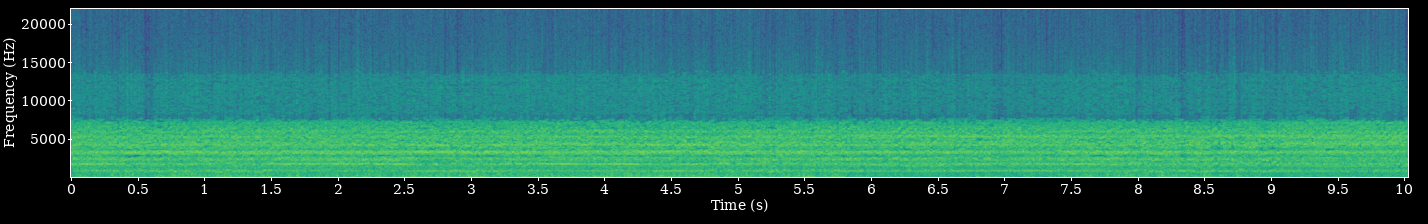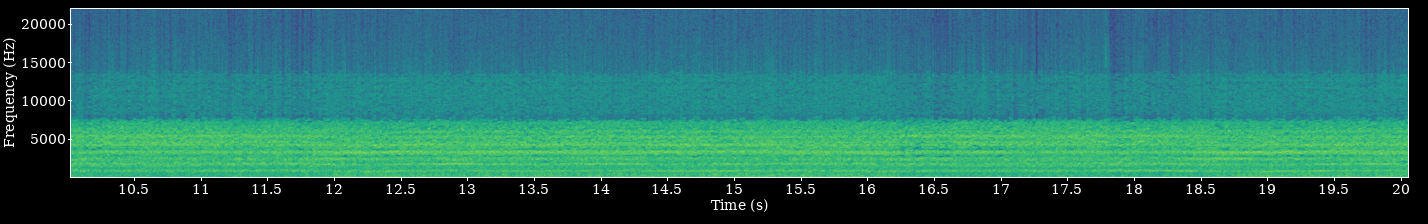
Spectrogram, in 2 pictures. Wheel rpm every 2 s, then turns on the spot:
230, 230, 230, 230, 220, 220, 220, 220, 220, 220.
none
